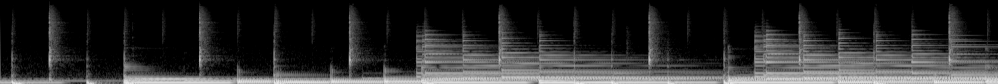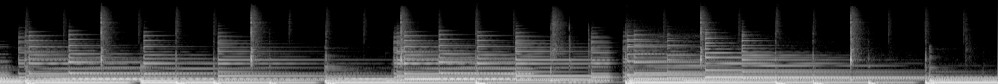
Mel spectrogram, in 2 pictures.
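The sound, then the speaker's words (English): A steady, punchy chill hop beat with sharp regular hits plays throughout; halfway through, an added guitar line joins, layering bright plucked notes over the loud rhythm with no one talking. “All right, so I added the guitar. I really like how that sounds, but I think I'm going to add some echo because chill hop kind of has this like dreamy, swirly kind of vibe sometimes.”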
